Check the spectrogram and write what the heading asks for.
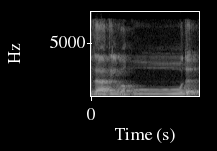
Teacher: قاف پر پڑھیں گے، اب قاف کو لمبا کریں گے، واو مدہ ہے اور دال ساکن کر رہے ہیں تو لمبا کریں گے، مد عارض سکون بن جائے گی. ذات الوقود، دال پہ قلقلہ ہوگا. ملانے کی صورت میں ذات الوقودی دال کی زیر پڑھنی ہوگی.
